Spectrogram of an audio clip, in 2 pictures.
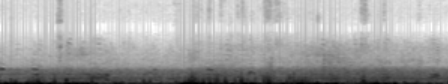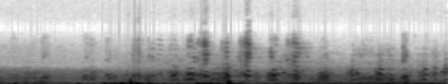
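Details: A flock of Canada geese on the water on a fine day, phone-recorded, honking loudly in a loose, overlapping chorus of nasal calls, several per second, with a steady low rumble of water and background noise.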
